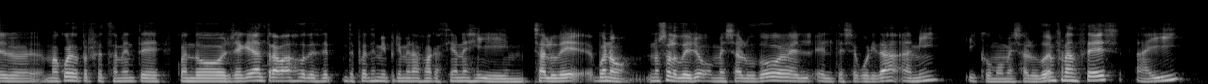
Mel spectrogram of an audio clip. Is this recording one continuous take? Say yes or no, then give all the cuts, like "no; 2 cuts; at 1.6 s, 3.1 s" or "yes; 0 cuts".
no; 1 cut; at 1.7 s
